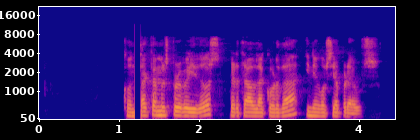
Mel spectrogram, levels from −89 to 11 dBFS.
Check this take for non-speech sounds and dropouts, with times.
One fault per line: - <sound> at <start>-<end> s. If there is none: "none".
- dropout at 1.2-1.3 s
